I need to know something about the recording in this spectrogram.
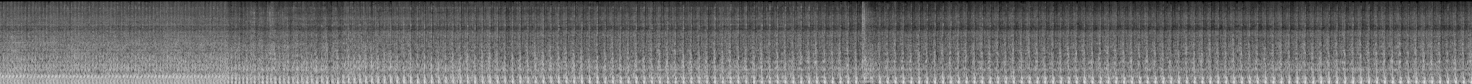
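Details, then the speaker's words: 1965 John Deere 110 round fender single-cylinder engine with new fuel line, fuel filter and oil change, carburetor not cleaned, started in neutral: a short start settling to an even beat near two firings a second. Normal running. "You can hear that motor. Make sure it's neutral. Pretty good engine."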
